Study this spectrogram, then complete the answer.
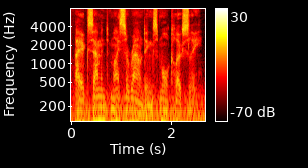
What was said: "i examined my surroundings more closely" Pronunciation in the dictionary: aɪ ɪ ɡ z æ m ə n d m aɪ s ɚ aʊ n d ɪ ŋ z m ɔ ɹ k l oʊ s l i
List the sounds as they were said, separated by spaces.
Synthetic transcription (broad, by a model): aɪ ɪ ɡ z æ m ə n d m aɪ s ɚ aʊ n d ɪ ŋ z m ɔ ɹ k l oʊ s l i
